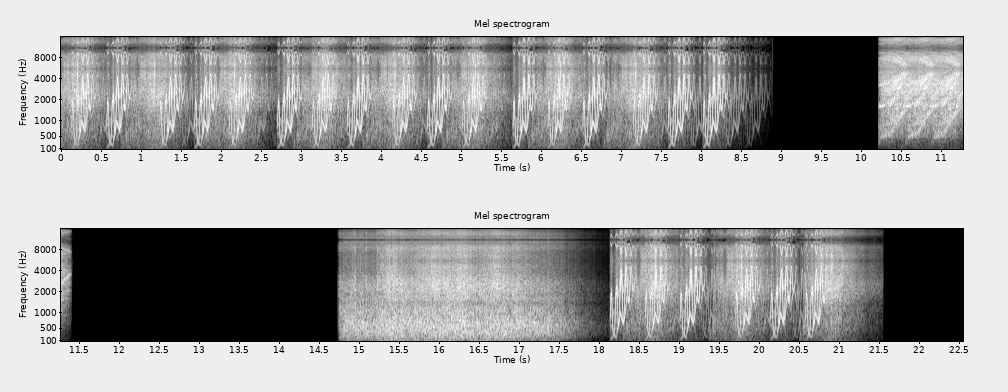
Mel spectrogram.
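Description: Quick video game hit sounds repeat in a fast, even rhythm.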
